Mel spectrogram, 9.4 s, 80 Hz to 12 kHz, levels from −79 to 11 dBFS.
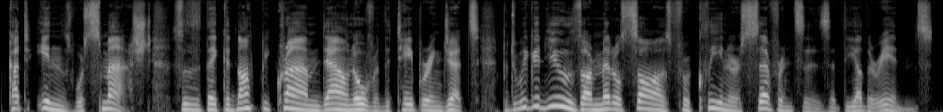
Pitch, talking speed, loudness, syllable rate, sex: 155 Hz, 195 wpm, -18 LUFS, 5.1 syllables/s, male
